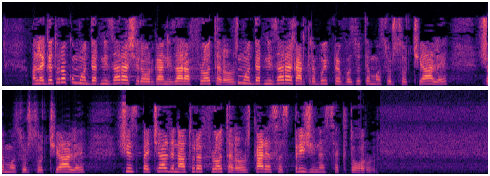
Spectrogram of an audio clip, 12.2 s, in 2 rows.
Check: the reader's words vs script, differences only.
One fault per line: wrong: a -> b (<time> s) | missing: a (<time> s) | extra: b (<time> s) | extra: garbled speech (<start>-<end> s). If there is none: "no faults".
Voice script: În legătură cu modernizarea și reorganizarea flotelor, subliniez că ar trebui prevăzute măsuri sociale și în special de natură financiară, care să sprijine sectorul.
wrong: subliniez -> modernizarea (3.0 s)
extra: măsuri sociale și (6.1 s)
wrong: financiară -> flotelor (8.6 s)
